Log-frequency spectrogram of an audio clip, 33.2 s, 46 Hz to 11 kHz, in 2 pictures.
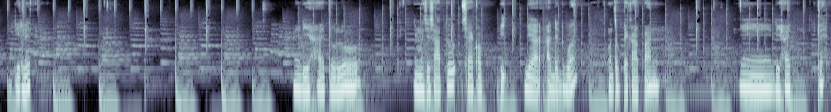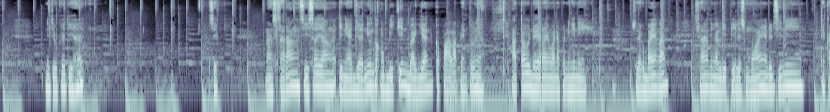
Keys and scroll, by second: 0.2 Delete, 5.5 space, 8.1 ctrl+z, 8.8 ctrl+c, 9.2 ctrl+f, 14.4 ctrl+z, 26.3 space, 29.0 space.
